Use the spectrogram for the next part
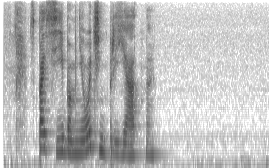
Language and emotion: Russian, positive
